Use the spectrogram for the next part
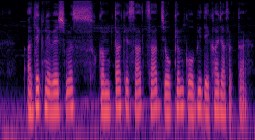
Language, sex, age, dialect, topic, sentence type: Hindi, male, 25-30, Marwari Dhudhari, banking, statement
